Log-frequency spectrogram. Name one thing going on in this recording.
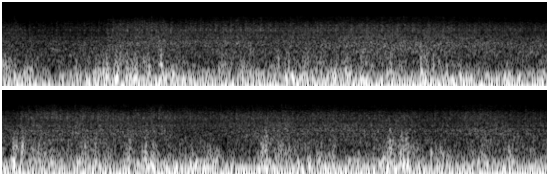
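Wind buffets and roars past outdoors.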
